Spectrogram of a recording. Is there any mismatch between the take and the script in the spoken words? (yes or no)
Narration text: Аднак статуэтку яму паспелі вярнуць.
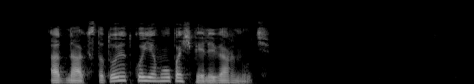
no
